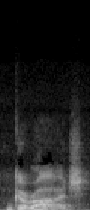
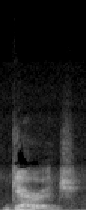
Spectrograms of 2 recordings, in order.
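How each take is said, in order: First: The stress is on the second syllable. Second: The stress is on the first syllable. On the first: "stresses the second syllable" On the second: "the other pronunciation stresses the first syllable"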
